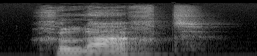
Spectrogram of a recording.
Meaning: layered, laminated
- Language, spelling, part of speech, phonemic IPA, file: Dutch, gelaagd, adjective, /ɣəˈlaxt/, Nl-gelaagd.ogg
